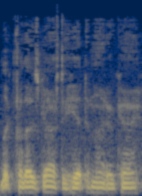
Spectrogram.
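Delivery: deep, low, very quiet half-whisper. Previewing tonight's baseball game and tipping hitters to watch, half-whispering. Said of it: "I'm whispering".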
